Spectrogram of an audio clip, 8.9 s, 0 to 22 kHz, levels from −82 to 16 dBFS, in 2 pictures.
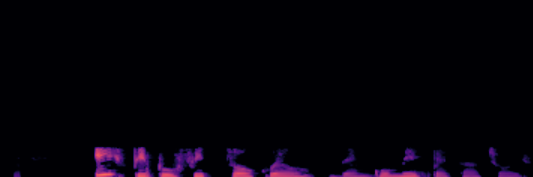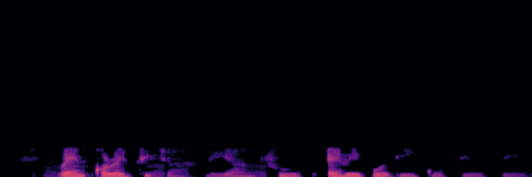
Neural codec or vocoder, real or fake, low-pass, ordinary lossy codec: none; real; 3.6 kHz; none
